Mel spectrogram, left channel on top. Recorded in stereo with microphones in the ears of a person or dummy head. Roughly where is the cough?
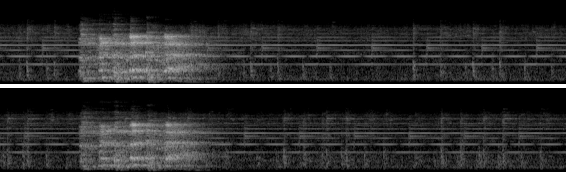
Left.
